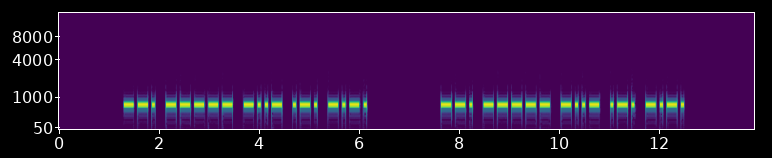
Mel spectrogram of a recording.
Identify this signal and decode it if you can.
Morse code, heard as a keyed tone, about 17 wpm, 700 Hz. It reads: G0XRC G0XRC
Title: DXCC-100 Call Signs - 5 Characters - Repeated 2x - 17wpm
